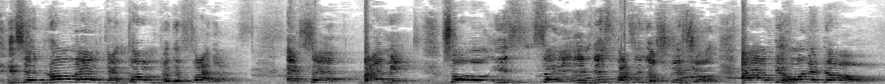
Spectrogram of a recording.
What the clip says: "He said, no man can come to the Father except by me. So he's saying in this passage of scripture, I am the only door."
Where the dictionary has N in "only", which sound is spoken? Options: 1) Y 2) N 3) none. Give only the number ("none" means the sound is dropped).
3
